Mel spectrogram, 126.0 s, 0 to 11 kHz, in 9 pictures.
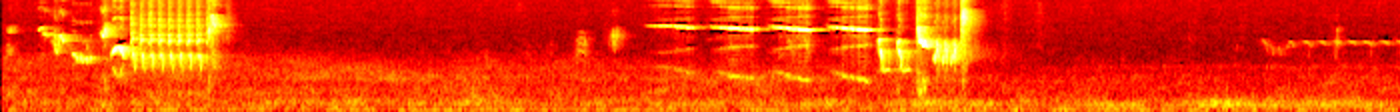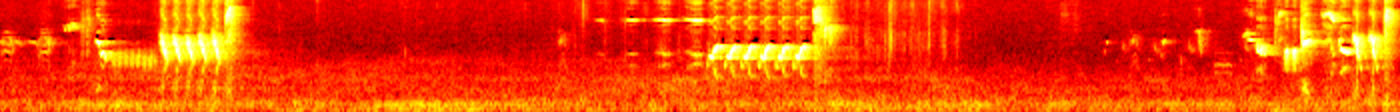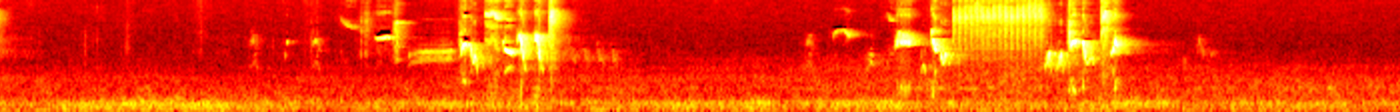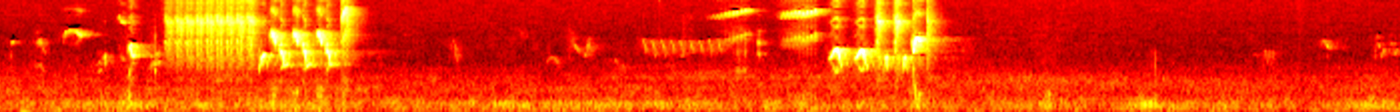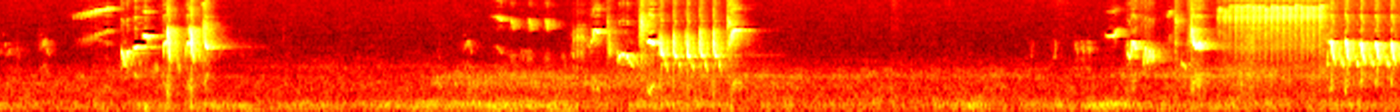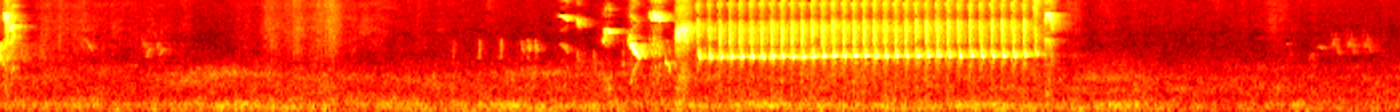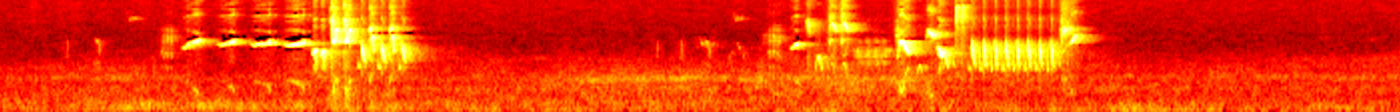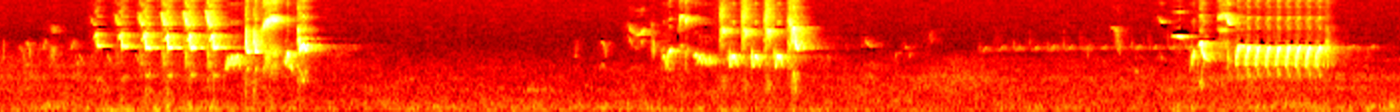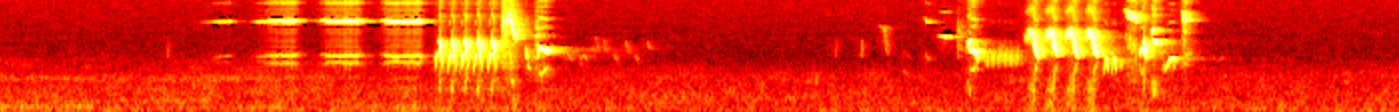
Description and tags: Usignolo - Nightingale
A nightingale in the north of Italy at about 10 p.m.
bird, nightingale, birds, usignolo, spring, field-recording, night, nature, birdsong, Italy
